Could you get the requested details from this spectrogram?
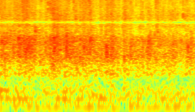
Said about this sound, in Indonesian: Tepuk tangan sekali lagi yang meriah buat Tuhan kita.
